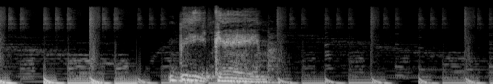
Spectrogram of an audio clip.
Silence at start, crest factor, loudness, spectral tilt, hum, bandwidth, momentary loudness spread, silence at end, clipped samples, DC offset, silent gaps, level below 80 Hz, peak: 0 s; 18 dB; -23 LUFS; -5 dB/octave; none; 16 kHz; 15 LU; 0 s; under 0.1%; under 0.1%; none; -26 dBFS; -4 dBFS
